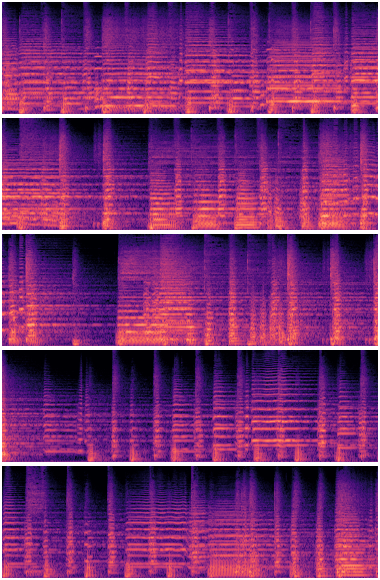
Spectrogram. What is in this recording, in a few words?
Popovicka Polka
